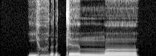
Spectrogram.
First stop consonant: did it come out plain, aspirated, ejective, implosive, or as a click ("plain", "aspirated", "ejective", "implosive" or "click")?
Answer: plain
